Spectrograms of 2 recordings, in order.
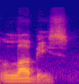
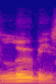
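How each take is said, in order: First: The first vowel is short, like in 'rub'. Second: The first vowel is long, like in 'lube'. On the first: The speaker calls it wrong. "not Lubbies" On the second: The speaker calls it right. "technically, it's it's vowel consonant vowel, so it would be Lubies"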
